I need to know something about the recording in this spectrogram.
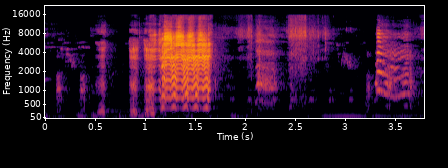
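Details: Female goat with long horns in a hard first birth on a small backyard farm: a loud, vibrating, strained half-second bleat in the middle, amid shuffling noises and a faint later call.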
